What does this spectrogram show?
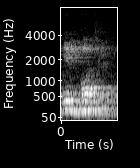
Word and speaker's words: Evódia: É assim que pronuncia. Evodia. Evódia.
